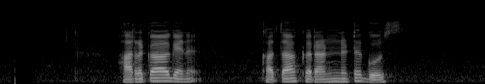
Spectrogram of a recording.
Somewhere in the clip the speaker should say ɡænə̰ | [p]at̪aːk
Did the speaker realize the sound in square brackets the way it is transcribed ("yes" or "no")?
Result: no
